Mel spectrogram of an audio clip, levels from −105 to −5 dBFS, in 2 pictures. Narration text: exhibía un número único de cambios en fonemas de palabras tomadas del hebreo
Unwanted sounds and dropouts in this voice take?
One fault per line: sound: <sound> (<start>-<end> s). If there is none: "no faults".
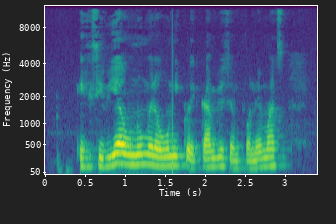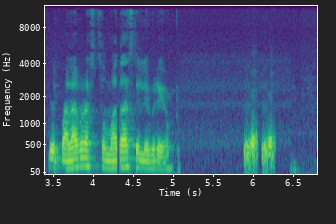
sound: dropout (4.3-4.3 s)
sound: laugh (5.9-6.3 s)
